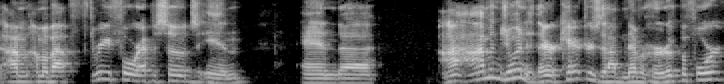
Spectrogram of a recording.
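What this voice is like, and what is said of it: Slightly sick-sounding voice. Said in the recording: “I got sick over the week. You can probably still hear it in my voice a bit ... tell a little bit of a difference in my voice”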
